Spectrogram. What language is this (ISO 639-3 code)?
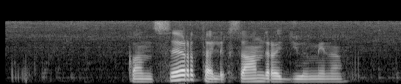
rus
